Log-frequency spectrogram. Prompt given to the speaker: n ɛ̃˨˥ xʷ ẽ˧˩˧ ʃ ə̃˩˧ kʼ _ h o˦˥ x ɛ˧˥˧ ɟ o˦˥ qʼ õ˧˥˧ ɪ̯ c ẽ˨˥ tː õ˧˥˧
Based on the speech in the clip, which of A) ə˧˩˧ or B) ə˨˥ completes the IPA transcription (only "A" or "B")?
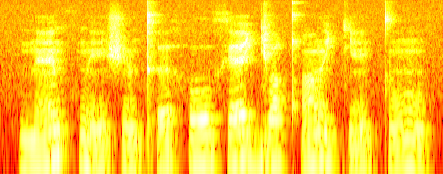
B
